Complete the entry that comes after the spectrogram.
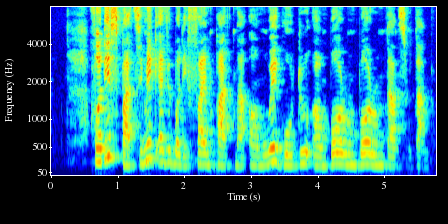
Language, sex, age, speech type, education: Nigerian Pidgin, female, 30-45, spontaneous, tertiary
